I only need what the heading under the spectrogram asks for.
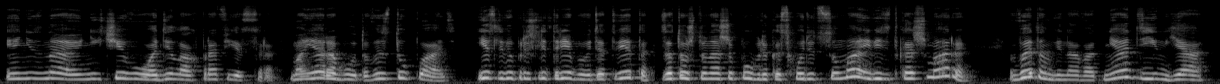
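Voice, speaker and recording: Woman as a cowering dwarf clown: high, begging, whimpering, mellow-toned. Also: normal speed. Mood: pleading. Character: frightened pleading male dwarf clown.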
